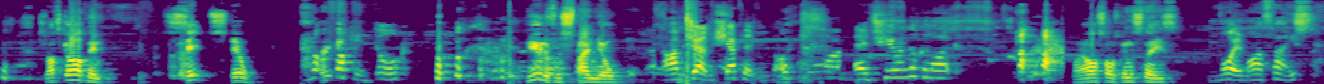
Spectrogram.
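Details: Tourette syndrome vocal tics in a child customer with Tourette's, producing out-of-context words while having his hair cut.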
